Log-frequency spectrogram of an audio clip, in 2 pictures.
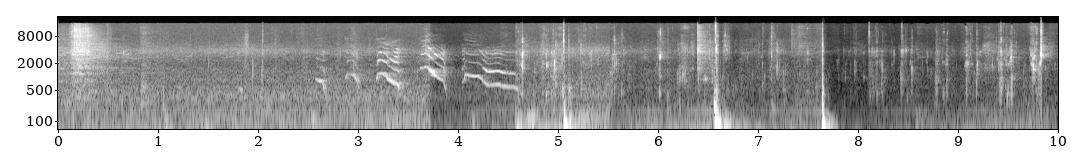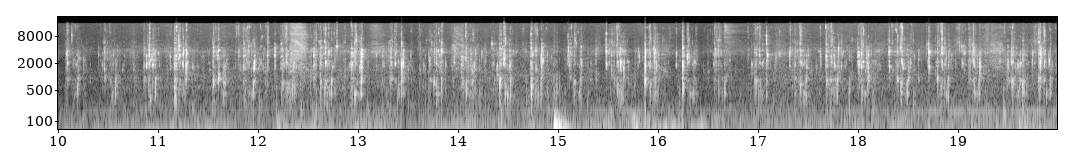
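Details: Weimaraner puppy, the last of its litter still at home after its littermates left, sharing the house with Pomeranian puppies. It gives a short run of high, wavering whimpers that rise and fall. Afterward come scuffling, clicks and indoor household noise.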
